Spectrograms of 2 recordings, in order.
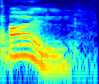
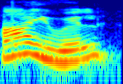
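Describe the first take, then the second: First: The two words are joined into one syllable. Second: Two separate words are said in full.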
